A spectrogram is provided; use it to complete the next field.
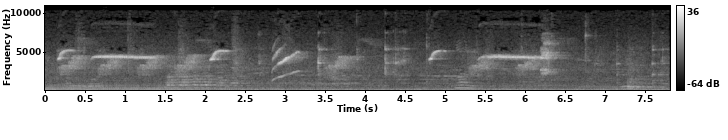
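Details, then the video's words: Caged canary singing a champion-style song, offered as a master recording for training birds at home. High whistled phrases include long level notes, steep upward slurs and short chips, with rapid bursts between them. "Suara KENARI Juara Gacor terbaru"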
